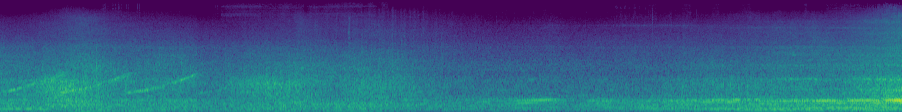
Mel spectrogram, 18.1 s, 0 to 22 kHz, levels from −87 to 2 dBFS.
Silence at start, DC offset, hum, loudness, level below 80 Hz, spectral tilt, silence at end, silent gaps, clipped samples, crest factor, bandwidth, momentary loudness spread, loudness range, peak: 0 s; under 0.1%; none; -28 LUFS; -46 dBFS; -6 dB/octave; 0 s; none; under 0.1%; 22 dB; 18 kHz; 12 LU; 8 LU; -6 dBFS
